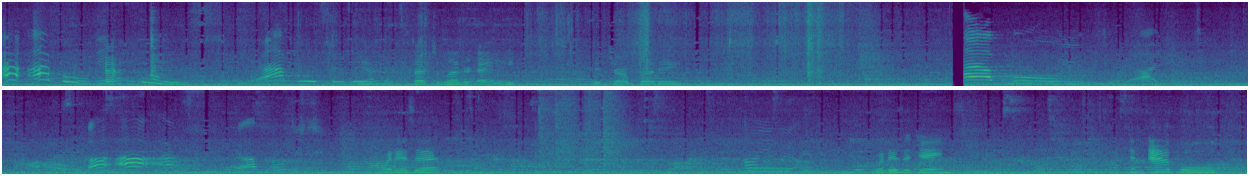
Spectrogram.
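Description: A young toddler babbles and talks in a high voice close by.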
